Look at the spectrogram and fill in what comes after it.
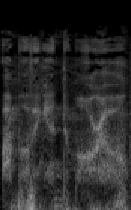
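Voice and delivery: slow, drawn-out, soft whisper. Acting out a joke scene, hugging her and saying this: acting out a whisper. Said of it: "I'm gonna whisper in her ear".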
